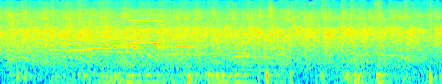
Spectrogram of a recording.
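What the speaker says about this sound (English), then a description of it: "Let's give another round of applause to all of our soloists." An audience at a high school fall concert gives the soloists a full, sustained round of applause, even and continuous from start to finish, with faint cheers mixed in.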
